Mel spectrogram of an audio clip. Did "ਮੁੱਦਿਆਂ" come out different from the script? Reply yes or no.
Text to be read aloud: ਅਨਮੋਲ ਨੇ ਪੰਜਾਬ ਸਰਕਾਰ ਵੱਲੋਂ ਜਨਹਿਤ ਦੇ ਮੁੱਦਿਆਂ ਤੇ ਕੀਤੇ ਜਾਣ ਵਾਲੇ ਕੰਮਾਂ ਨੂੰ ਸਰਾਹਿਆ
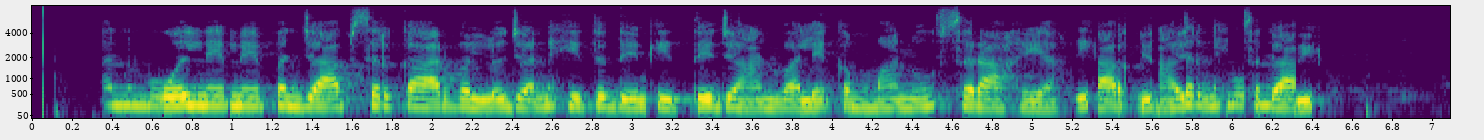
yes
